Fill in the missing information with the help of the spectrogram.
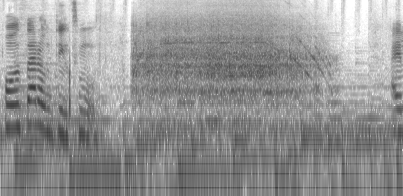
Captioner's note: whirring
